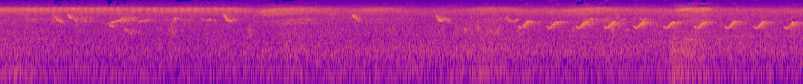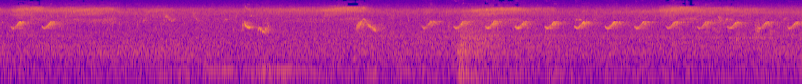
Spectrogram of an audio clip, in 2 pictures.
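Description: Small songbirds calling around a bathing pool: scattered high chirps, then twice a run of about a dozen evenly repeated high notes at roughly three a second. Two brief splashes sound in the middle and near the end, as birds bathe in the shallow water.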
